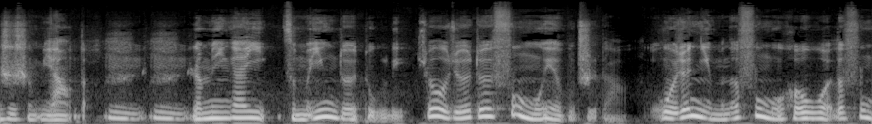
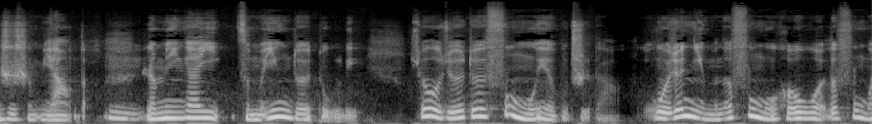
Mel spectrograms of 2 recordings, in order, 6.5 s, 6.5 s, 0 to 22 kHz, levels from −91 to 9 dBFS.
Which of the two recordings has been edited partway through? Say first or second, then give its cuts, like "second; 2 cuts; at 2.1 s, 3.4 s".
first; 2 cuts; at 1.1 s, 3.1 s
